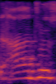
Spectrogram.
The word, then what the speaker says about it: address: your address that's it what is your address or your address both pronunciations are correct what is your address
